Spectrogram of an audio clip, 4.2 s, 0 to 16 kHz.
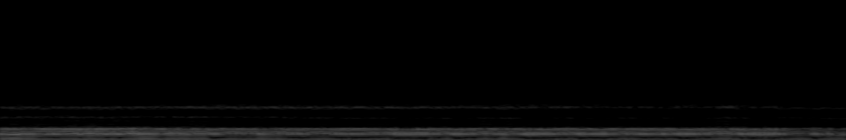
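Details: Man in a bedside swallow evaluation for acid reflux concerns sustains "ah" on his third trial for 11 seconds, below the typical 25-35 seconds for males; voice steady, and the short time was possibly due to awkwardness and giggling; sustained phonation, normal voice.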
